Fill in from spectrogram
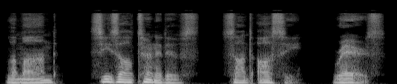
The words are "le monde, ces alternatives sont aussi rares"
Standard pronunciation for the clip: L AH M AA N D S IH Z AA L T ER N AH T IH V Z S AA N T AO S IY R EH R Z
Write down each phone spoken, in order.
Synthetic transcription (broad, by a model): L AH M AA N D S IH Z AA L T ER N AH T IH V Z S AA N T AO S IY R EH R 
